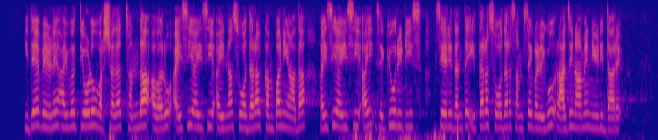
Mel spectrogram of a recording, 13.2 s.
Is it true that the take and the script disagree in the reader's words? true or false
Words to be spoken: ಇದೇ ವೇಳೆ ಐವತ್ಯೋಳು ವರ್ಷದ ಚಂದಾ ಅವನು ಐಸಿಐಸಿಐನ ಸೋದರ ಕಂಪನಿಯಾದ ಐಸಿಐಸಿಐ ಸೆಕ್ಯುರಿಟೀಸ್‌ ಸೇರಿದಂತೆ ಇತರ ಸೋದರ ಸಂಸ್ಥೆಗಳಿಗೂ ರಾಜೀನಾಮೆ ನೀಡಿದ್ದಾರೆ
true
